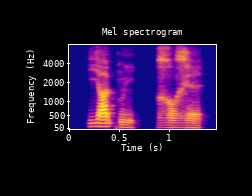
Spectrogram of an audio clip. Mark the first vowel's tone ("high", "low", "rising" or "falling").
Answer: high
